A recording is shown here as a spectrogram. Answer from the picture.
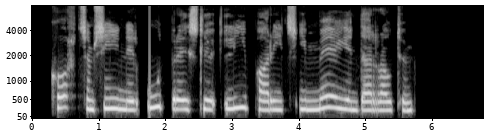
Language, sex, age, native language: Icelandic, male, 11, Icelandic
